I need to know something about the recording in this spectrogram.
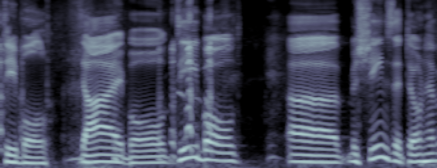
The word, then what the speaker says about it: Diebold: Wow label us and told us how to pronounce it I think it's people Diebold Diebold machines that don't have a paper trail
